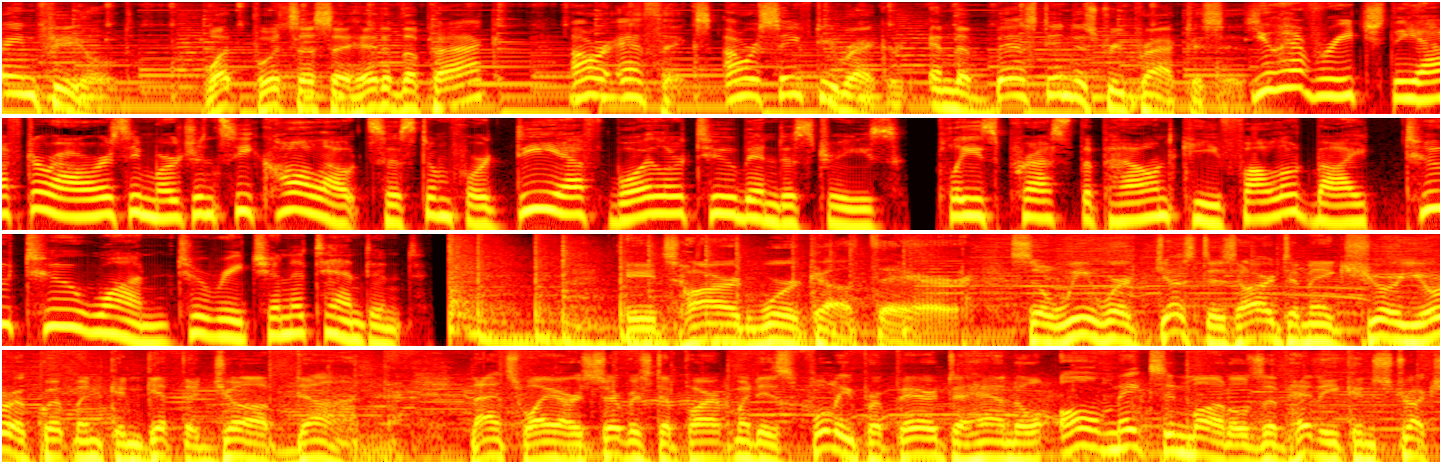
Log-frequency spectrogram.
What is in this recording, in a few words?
On Hold Industrial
